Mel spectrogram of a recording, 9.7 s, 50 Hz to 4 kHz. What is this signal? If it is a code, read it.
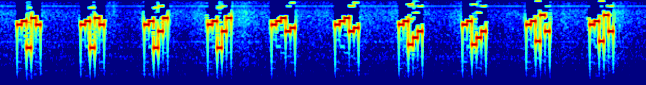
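Five-tone selective call (ZVEI), heard as quick runs of five tones, tones of about 80 ms. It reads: 89108 89108 89160 89160 89067 89067 89246 89246 89336 89336
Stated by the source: Received on an SDR, ZVEI five-tone selective call.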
